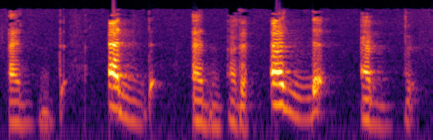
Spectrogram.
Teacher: The gum line. So when the tongue hits and strikes this part, the gum line of the two upper front incisors, that is exactly the articulation point of the Dal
